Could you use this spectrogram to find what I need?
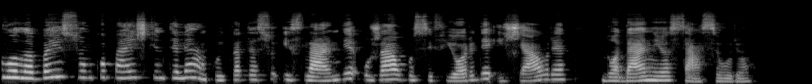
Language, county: Lithuanian, Šiauliai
